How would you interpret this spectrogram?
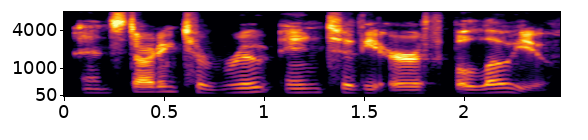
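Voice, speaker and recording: Guy doing guided meditation, super bright crisp voice w some fry, slow n gentle, really dry close sound. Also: mid-range voice, no room sound. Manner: gentle, unhurried, pausing between phrases.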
